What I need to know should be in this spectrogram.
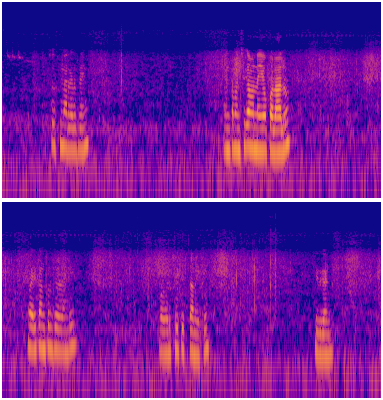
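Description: A young woman speaks calmly close by, in short phrases.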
